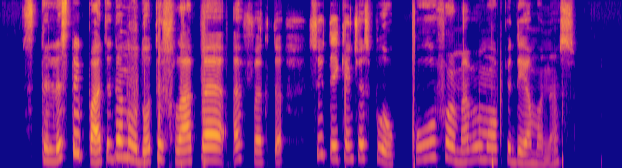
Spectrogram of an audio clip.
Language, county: Lithuanian, Panevėžys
